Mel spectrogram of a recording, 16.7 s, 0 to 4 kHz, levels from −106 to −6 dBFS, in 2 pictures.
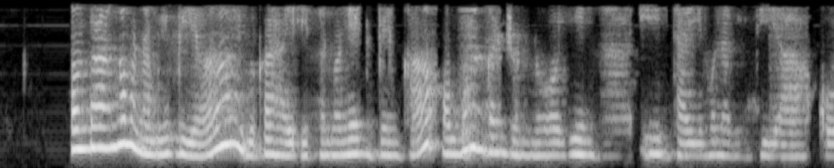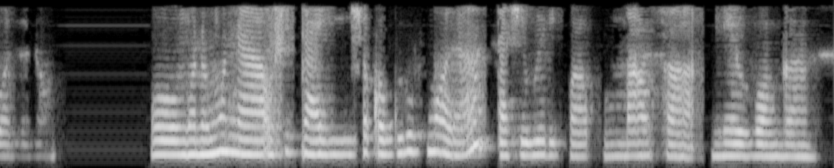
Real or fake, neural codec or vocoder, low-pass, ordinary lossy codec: fake; vocoder, 22.05 kHz, 80 mel bands, HiFi-GAN; 3.6 kHz; AAC, 16 kbps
